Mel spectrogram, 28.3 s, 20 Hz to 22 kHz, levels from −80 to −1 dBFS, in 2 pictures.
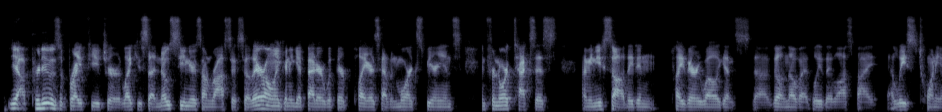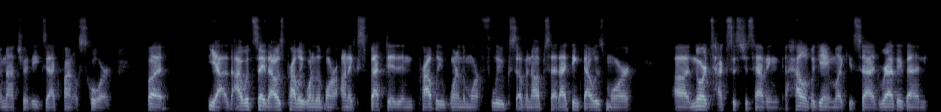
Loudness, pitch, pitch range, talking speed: -28 LUFS, 105 Hz, 100-115 Hz, 210 wpm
